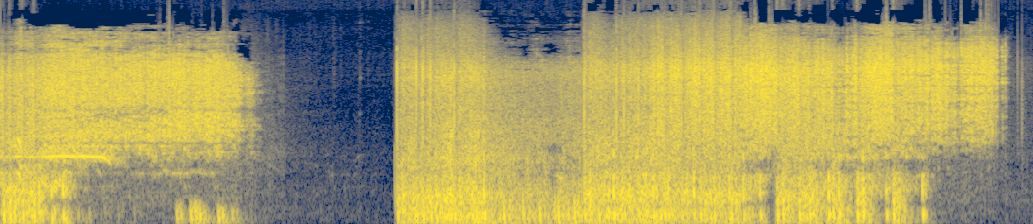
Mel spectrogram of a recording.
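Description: Aerial fireworks going off, a dense, continuous crackle of many bursts. The sound cuts out completely for about a second and a half a little way in, then the crackling resumes.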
